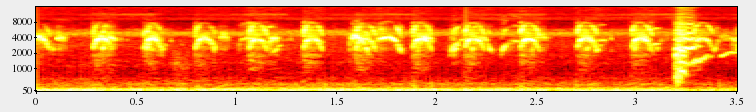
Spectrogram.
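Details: Kingfisher chicks in a natural nest being fed, begging ever more intensely: a steady run of short, high double-toned chirps, roughly two a second, ending in a sharp downward-sweeping squeal, over low background rumble.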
